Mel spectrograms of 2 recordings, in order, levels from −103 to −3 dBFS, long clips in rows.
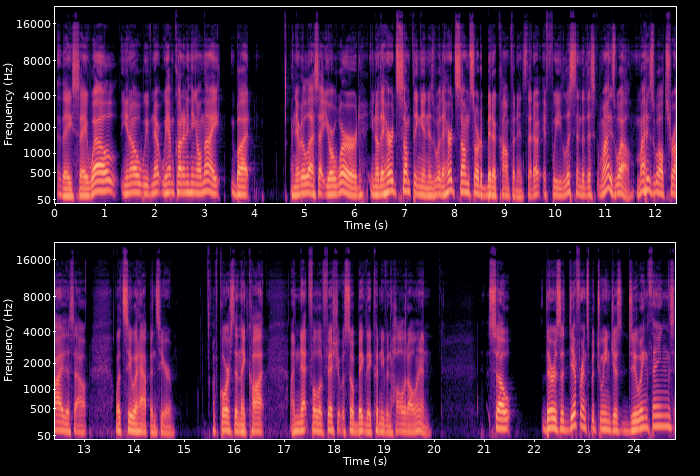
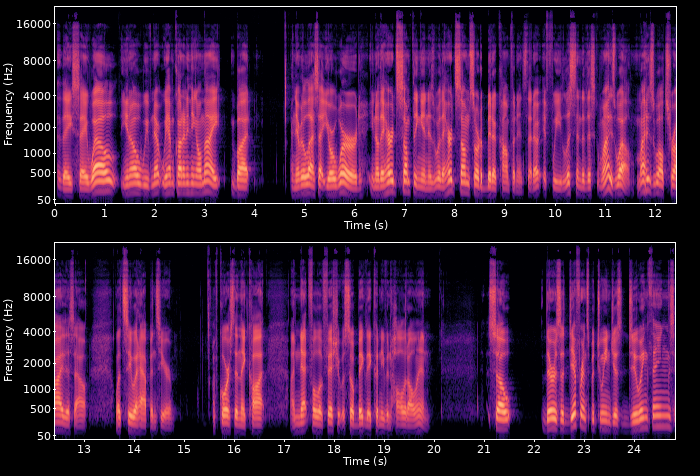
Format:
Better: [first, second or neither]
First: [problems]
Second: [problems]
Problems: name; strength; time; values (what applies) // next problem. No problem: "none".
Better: first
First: none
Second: thin; somewhat; fading below 300 Hz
